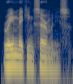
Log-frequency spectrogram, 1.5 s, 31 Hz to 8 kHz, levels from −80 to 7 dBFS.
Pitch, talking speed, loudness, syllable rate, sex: 90 Hz, 125 wpm, -18 LUFS, 5.6 syllables/s, male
